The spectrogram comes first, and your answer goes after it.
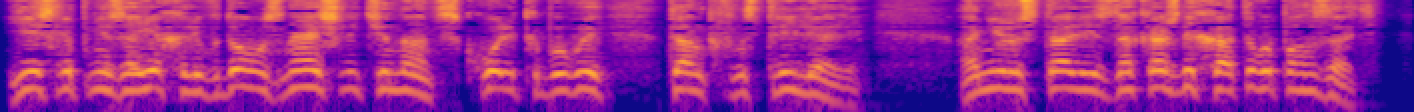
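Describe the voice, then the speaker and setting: A man doing a bragging young soldier, high and eager. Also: slightly rough, dry recording. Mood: boastful, excited. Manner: rapid bragging tale, rising excitement. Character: boastful young male soldier, excitable.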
